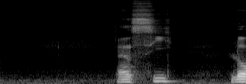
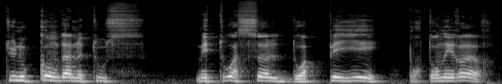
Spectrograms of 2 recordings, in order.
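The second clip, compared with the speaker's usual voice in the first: higher, louder and slow, each word hammered; furious accusation; 6 semitones higher, 6 dB louder, slower than usual. A narrator's reading. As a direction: spell out the blame in slow fury. Ulysses' violent rage at king.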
